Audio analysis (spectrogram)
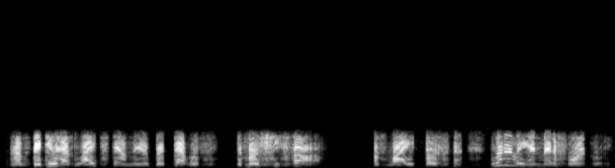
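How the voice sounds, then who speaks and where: A woman author explaining her work in a conversational interview, pausing mid-sentence as she goes. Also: lowish voice, no room sound. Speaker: author being interviewed about a novel. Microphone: telephone. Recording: tinny narrowband phone line.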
